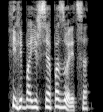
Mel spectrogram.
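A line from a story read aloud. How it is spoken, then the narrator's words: Nasty laugh. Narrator (Russian): Мерзопакостно рассмеялась она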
